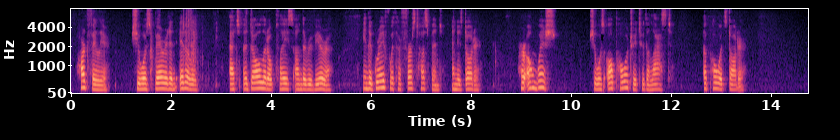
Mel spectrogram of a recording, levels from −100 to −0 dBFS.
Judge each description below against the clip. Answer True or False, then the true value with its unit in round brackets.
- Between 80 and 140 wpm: False (155 wpm)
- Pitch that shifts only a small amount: True (2.2 semitones)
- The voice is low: False (185 Hz)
